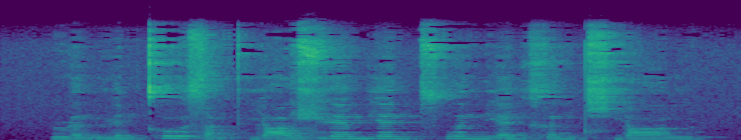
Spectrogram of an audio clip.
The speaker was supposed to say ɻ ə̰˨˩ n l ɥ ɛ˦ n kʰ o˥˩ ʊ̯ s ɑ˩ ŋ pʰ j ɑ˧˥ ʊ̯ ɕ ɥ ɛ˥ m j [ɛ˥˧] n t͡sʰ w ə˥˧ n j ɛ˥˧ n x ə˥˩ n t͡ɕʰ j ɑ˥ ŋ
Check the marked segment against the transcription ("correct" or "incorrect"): correct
